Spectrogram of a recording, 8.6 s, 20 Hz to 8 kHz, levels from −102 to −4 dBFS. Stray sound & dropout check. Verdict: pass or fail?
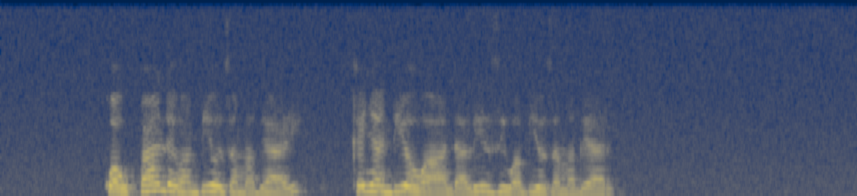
pass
